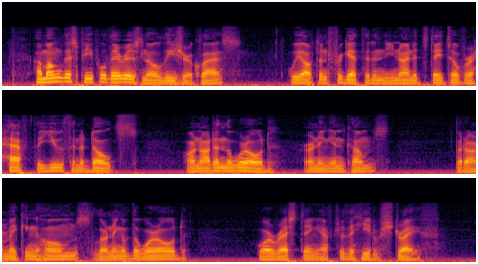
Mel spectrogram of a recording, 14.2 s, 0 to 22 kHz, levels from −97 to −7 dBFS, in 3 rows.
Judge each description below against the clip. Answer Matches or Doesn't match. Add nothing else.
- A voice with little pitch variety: Matches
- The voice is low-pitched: Matches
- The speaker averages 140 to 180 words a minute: Doesn't match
